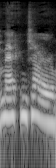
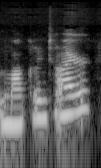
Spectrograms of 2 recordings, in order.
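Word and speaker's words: McIntire: McIntyre, not McIntyre, but McIntyre. Um, it was originally built for the sea captain Joshua Ward.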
